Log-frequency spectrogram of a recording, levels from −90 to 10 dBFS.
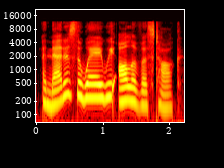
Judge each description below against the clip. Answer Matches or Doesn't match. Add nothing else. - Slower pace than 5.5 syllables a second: Matches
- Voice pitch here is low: Doesn't match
